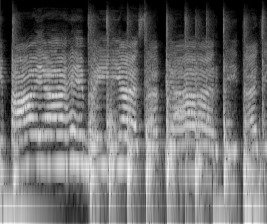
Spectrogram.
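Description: A woman singing a sohar folk song, holding one long note for about the first second, then carrying on with the melody over a hand-drum beat.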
